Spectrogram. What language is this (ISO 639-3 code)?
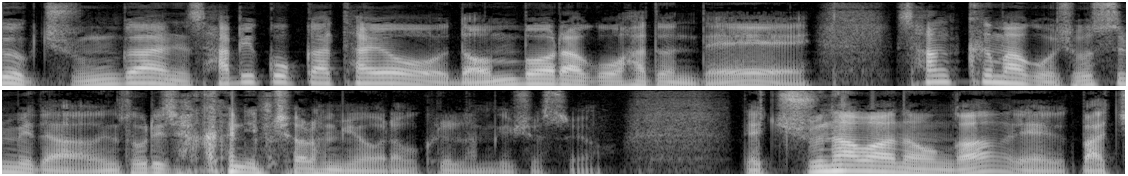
kor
